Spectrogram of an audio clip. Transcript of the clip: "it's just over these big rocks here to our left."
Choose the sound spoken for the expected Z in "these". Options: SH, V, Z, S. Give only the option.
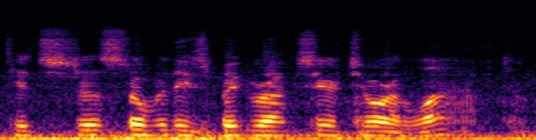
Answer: Z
